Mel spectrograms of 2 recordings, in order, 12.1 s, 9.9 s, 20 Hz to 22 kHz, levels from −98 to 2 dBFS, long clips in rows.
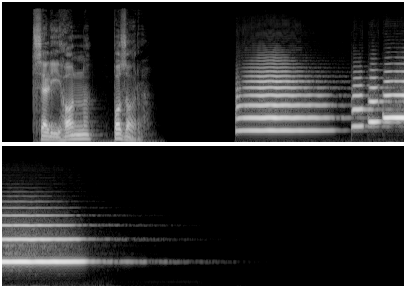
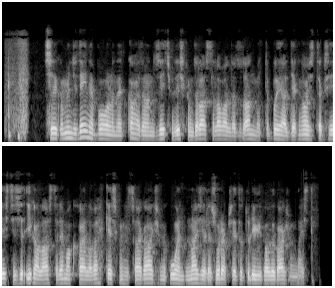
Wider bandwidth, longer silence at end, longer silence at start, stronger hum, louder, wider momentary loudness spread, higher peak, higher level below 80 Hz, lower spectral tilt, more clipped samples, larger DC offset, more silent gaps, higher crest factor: first, 11.5 kHz vs 9.4 kHz; first, 4.6 s vs 0.4 s; first, 0.45 s vs 0.05 s; neither; about the same, -16 LUFS vs -18 LUFS; first, 19 LU vs 5 LU; about the same, -4 dBFS vs -2 dBFS; first, -56 dBFS vs -64 dBFS; second, -4 dB/octave vs -6 dB/octave; neither; neither; first, 2.47-3.49 s vs none; about the same, 16 dB vs 16 dB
